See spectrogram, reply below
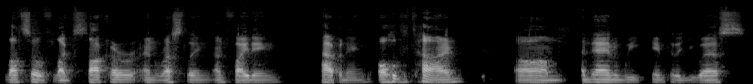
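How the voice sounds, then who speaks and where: A low-pitched man from Egypt talks about his life in a relaxed interview. He speaks casually with plenty of ums and a humble, chatty way. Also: measured pace. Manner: relaxed, chatty, self-deprecating with fillers. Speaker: army chaplain and counselor.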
